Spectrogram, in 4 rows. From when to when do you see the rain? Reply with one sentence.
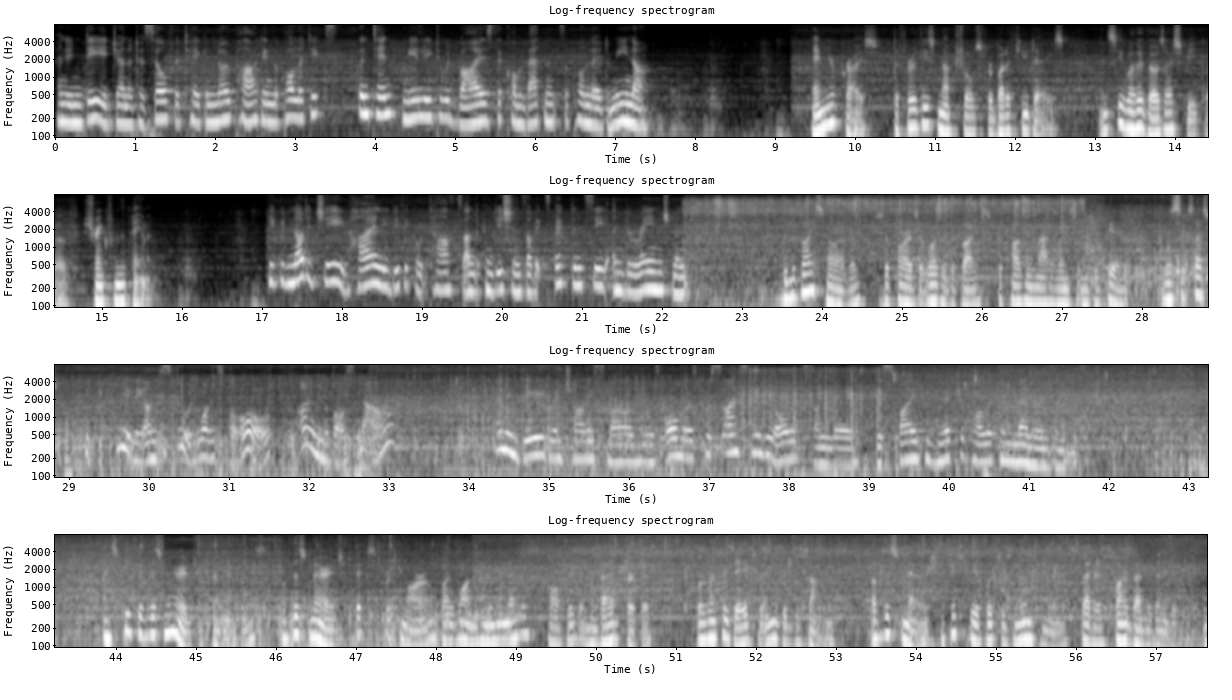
You can hear the rain from 22.2 to 57.6 s.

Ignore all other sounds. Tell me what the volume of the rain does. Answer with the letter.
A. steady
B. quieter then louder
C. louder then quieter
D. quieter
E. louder
A.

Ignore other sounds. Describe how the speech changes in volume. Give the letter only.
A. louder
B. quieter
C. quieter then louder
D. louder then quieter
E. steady
E.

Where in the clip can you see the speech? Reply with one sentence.
You can hear the speech from 0.0 to 7.5 s, from 9.4 to 15.7 s, from 17.1 to 22.4 s, from 23.4 to 33.1 s, from 34.3 to 41.8 s and from 43.8 to 57.6 s.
